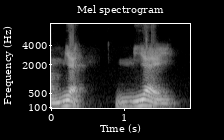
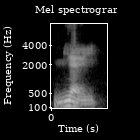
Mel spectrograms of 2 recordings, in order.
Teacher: The first I becomes a J glide, so it's spoken very quickly and not as defined. But the last I is spoken very clearly as part of the diphthong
